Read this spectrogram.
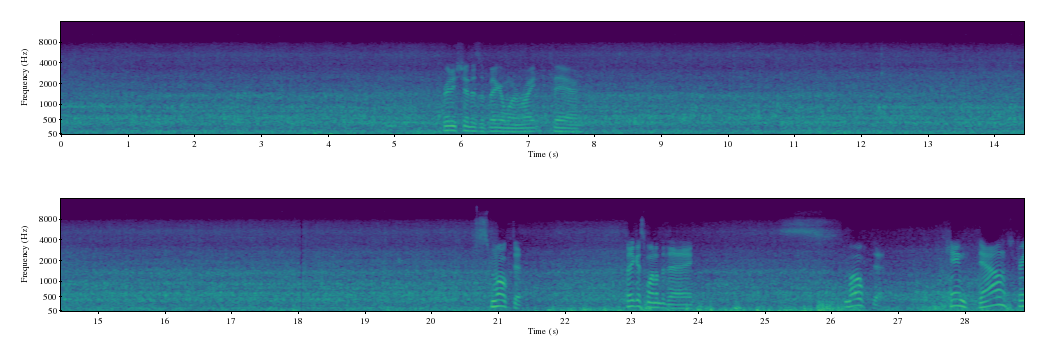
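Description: A small stream rushes and gurgles steadily over rocks nearby.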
